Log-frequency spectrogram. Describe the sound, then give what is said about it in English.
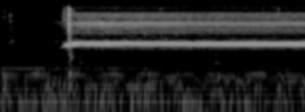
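Air brakes of an old lorry parking for a delivery to a local shop let out a sudden, shrill whistle after a moment of quiet, holding one steady piercing tone loudly to the end with no voices. “I think it was an old lorry with very noisy brakes that almost whistled when they went on, basically.”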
